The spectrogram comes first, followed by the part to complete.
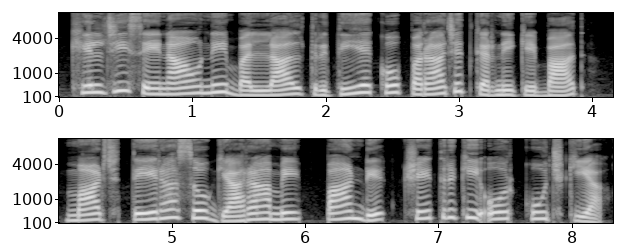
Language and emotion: Hindi, neutral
